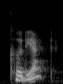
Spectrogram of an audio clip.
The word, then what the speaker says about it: Kodiak: Kodiak Island. Is that how you pronounce it?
